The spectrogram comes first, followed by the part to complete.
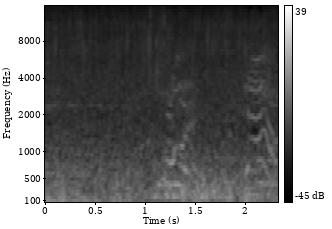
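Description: Rain pouring down on pavement, with a deep rumble dying away over the first second.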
